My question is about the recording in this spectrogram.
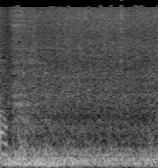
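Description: Steady low rumble inside a car's cabin: engine and road noise from a moving car.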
